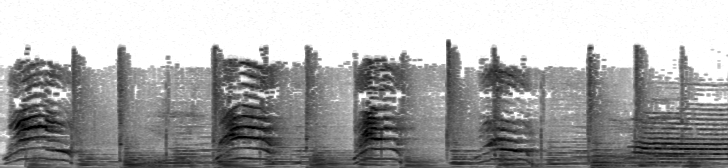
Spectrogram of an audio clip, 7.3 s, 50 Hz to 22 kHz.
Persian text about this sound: چنانکه آقای دریزین می‌گوید کاربران تاکنون با استفاده از این برنامه 1 میلیارد میوی متفاوت گربه‌ها را بررسی و ترجمه کردند.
